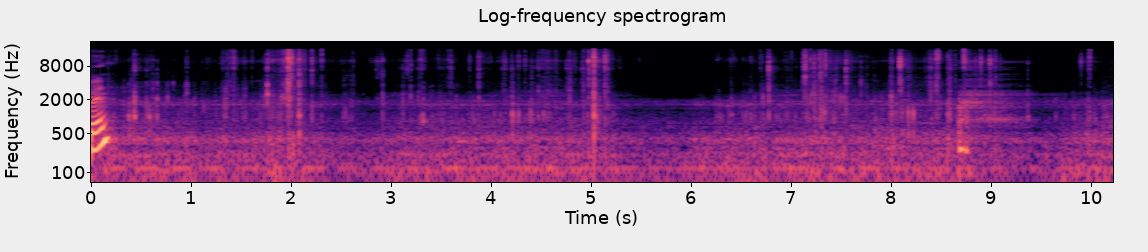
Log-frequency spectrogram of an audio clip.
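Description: Fingers picking and pulling at a small sealed cardboard blind box, its packaging crinkling softly with a few sharp clicks; the box is hard to open.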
